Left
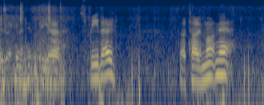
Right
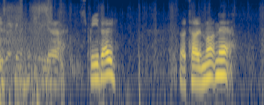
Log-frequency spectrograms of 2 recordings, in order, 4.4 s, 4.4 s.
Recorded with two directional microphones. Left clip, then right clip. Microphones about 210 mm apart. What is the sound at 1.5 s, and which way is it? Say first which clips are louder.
Speech: right 10 dB; 55° right (ahead or behind).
